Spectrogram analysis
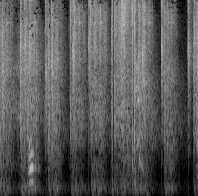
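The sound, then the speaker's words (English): Gunfire from a vehicle in a video game: many rapid bursts of automatic fire separated by short gaps, moderately loud. “Oh! I just got hit by friendly fire by your vehicle.”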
